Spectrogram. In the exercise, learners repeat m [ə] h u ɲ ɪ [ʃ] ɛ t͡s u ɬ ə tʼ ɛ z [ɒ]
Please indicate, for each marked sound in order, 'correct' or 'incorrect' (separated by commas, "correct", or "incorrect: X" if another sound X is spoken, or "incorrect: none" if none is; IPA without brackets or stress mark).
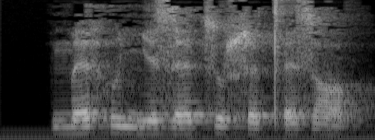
incorrect: ɛ, incorrect: z, correct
